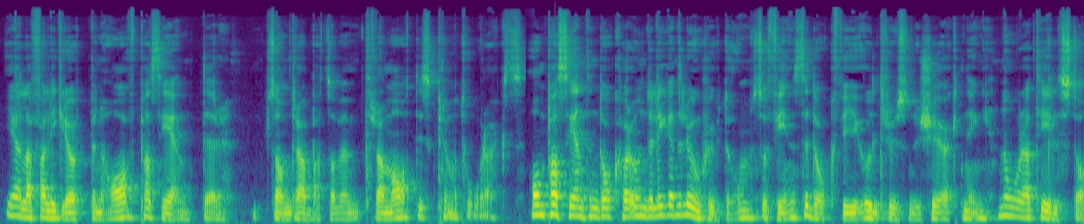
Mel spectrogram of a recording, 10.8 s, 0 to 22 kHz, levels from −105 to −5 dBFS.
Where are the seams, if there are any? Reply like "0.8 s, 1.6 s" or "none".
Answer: 5.3 s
